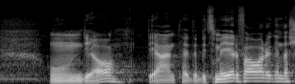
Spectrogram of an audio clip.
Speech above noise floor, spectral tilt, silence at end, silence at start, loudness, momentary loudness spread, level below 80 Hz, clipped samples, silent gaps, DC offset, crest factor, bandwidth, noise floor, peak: 20 dB; -6.5 dB/octave; 0 s; 0 s; -19 LUFS; 11 LU; -52 dBFS; under 0.1%; none; under 0.1%; 16 dB; 16 kHz; -39 dBFS; -4 dBFS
